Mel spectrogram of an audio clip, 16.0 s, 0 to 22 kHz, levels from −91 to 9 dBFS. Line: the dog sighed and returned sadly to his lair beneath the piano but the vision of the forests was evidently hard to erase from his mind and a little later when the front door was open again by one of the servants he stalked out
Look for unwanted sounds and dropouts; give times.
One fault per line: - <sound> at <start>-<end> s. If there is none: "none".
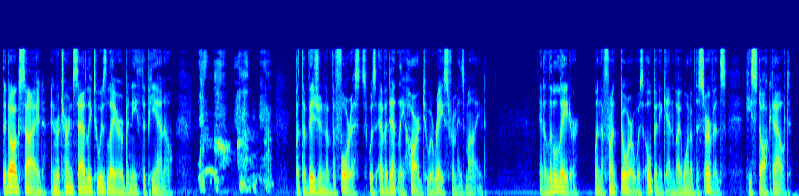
- sniff at 3.9-5.5 s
